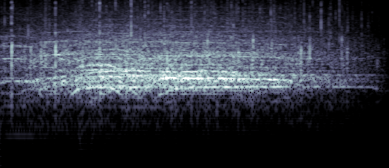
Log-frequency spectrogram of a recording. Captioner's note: cheers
